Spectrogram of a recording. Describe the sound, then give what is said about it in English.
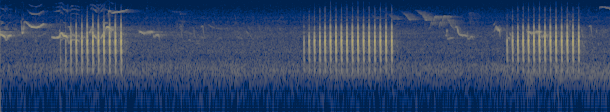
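Three bursts of a downy woodpecker's rapid, rattling call sound over a few seconds, each a quick run of sharp notes. Other birds chirp softly in the background between them. “Downy woodpeckers have a variety of vocalizations, including a short pick call and what's been called a rattle call.”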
